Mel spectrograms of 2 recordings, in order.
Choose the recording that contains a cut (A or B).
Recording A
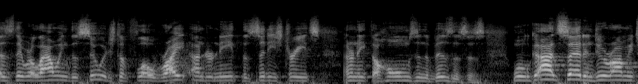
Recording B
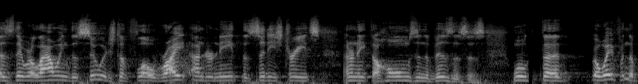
B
